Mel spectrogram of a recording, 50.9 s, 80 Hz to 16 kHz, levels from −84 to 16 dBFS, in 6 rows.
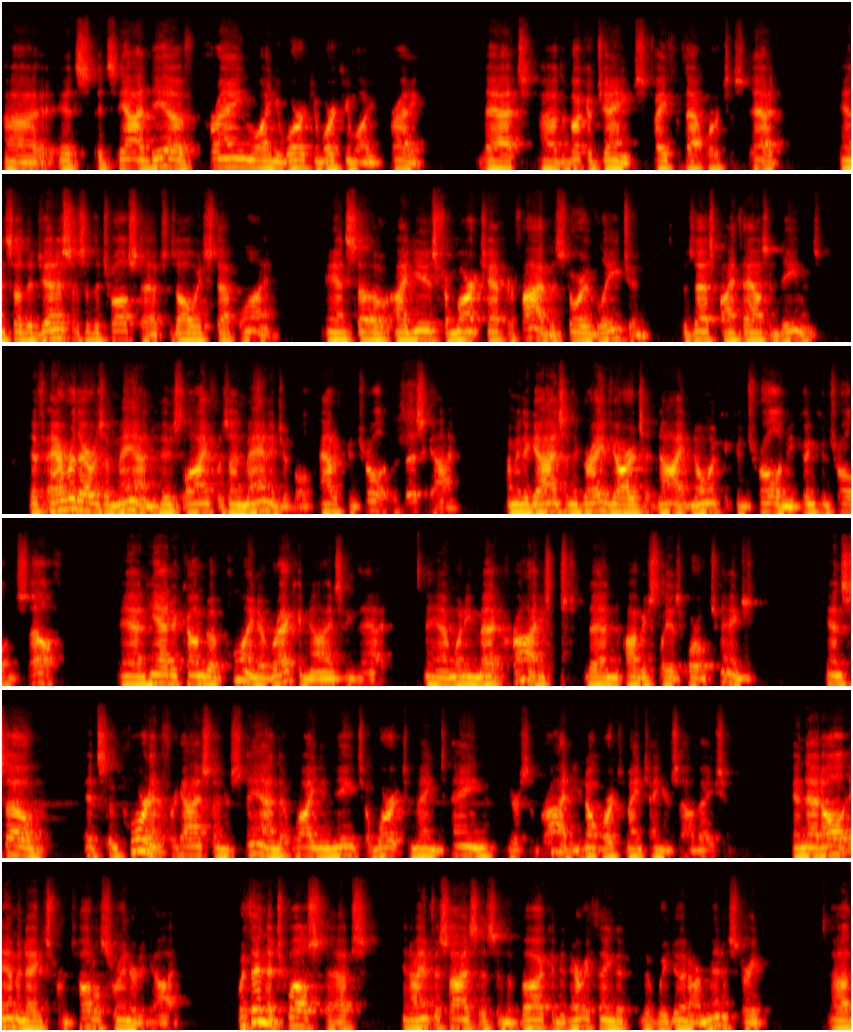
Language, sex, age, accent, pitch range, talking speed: English, male, 50-69, American, 115-135 Hz, 195 wpm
